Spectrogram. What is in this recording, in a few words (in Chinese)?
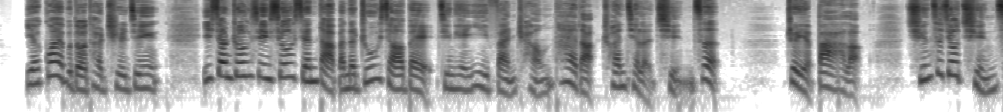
有声书女声旁白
